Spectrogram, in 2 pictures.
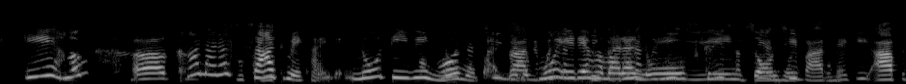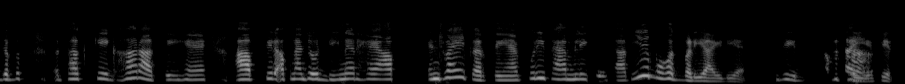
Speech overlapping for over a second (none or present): present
